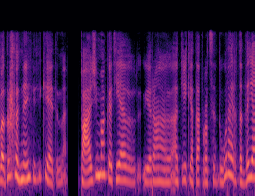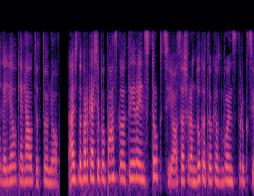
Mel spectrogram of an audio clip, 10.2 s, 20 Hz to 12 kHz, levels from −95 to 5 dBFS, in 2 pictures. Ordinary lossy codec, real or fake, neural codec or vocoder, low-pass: MP3, 96 kbps; fake; codec, 16 kHz, 0.8 kbps, ZipCodec; 7.2 kHz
